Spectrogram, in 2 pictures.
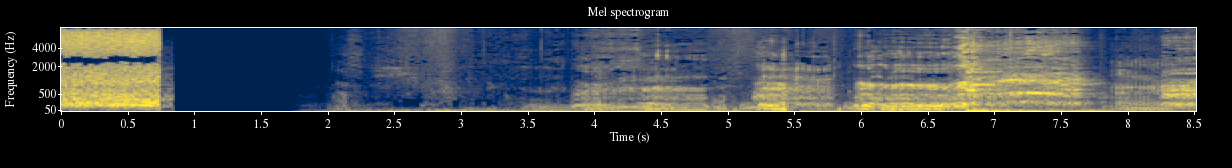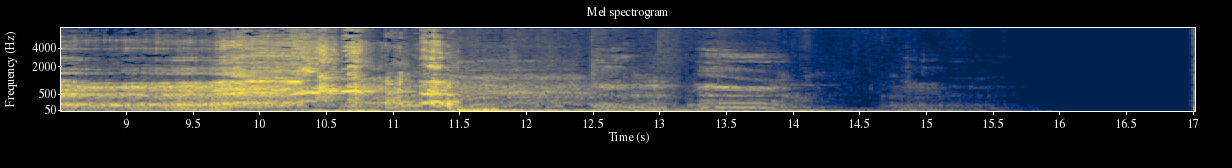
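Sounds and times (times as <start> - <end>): lion roaring: 3.6 - 14.1.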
